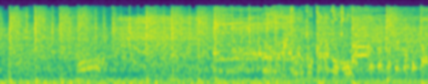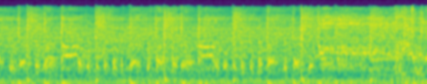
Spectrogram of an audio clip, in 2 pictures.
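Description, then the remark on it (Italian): A rooster crows in a henhouse amid a busy, continuous din of clucking chickens, loud throughout with no pauses and no talking. “gallo del pollaio.”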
